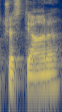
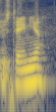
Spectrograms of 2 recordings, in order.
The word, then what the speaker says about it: Tristania: Tristana. You ever listen to them? And Tristania.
